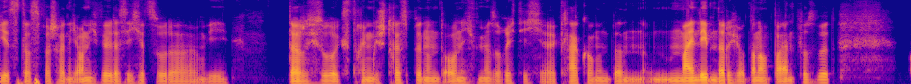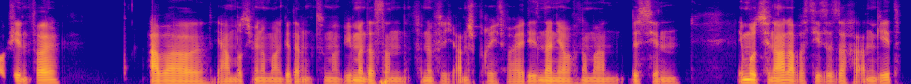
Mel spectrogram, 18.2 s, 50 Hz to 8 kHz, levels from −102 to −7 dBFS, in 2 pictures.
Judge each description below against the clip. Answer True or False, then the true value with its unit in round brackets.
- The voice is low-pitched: True (85 Hz)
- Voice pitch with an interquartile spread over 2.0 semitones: False (1.4 semitones)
